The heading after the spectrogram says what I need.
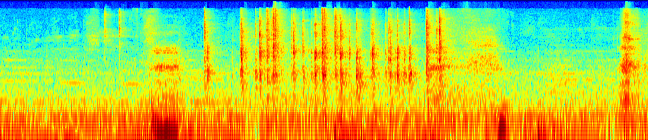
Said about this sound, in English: Typing it out again.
